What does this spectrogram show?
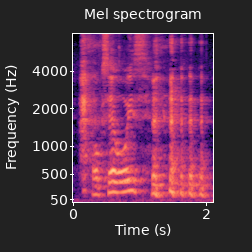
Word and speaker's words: Auxerrois: Wie spricht man das aus? Auxerrois.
